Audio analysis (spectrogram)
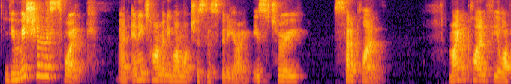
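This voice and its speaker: Bright-voiced woman, echoey room. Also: fairly low pitch. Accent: slight New Zealand. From New Zealand. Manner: rambling, conversational asides to viewers. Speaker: host, psychic reader chatting with live viewers. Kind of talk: casual livestream chat, spiritual advice. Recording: roomy, echoey sound.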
